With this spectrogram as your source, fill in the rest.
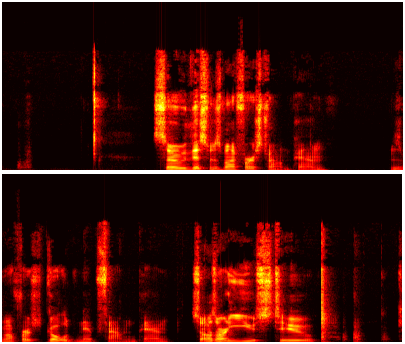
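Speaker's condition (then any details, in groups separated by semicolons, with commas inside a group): No condition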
